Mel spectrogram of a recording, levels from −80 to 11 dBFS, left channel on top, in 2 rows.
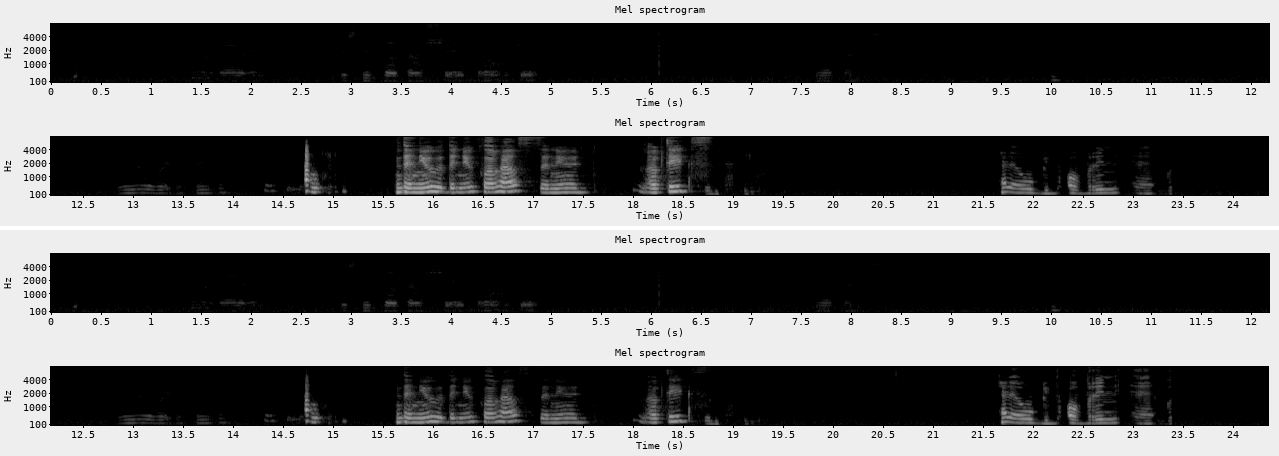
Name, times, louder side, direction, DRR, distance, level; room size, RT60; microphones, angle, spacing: voice 1, 1.4-2.1 2.9-4.9 7.6-8.3 10.0-10.1 12.8-15.0, equal, 10° left, 5.9 m, -64 dB
voice 2, 15.6-17.5 18.1-18.5, left 6 dB, 75° left, 0.5 m, -28 dB
voice 3, 21.7-23.4, right 4 dB, 60° right, 0.9 m, -37 dB
head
